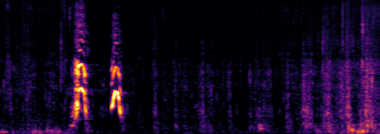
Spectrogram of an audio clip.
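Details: Luma the Samoyed and Zuko the Keeshond playing by the pool on a spring-like first splash day; two loud, clipped barks half a second apart, followed by rustling, splashy movement noise building toward the end.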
